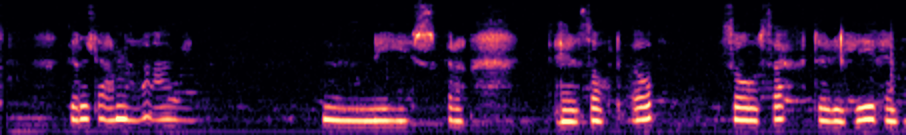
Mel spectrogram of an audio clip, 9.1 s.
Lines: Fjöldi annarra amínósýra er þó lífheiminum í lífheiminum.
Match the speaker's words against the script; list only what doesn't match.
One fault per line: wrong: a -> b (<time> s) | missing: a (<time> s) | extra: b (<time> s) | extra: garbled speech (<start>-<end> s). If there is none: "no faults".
wrong: lífheiminum -> þekktur (7.7 s)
